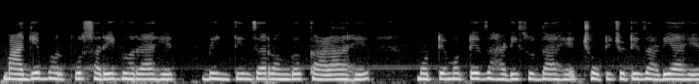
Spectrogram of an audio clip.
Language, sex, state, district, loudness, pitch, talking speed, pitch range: Marathi, female, Maharashtra, Gondia, -13 LUFS, 250 Hz, 145 wpm, 240-255 Hz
